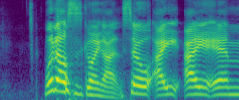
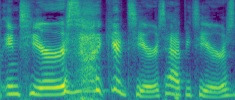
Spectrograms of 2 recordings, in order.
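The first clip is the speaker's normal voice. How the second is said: ordinary talk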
